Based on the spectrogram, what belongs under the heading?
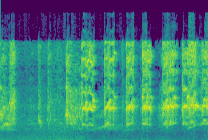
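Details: Baby parrots on a parrot farm in India giving short, harsh, high-pitched squawks in rapid bursts, several each second, growing louder and more regular toward the end, over a steady low electrical hum.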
